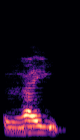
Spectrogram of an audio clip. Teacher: یہاں پہ یا ساکن سے پہلے زبر ہے تو یہاں پہ بھی یا لین ہو گئی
